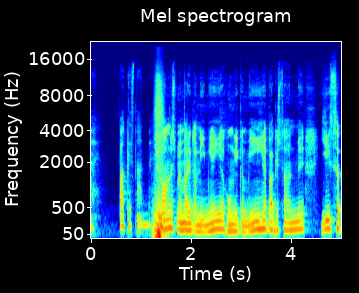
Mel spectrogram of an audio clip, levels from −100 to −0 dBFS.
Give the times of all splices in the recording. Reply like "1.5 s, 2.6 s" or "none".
1.3 s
